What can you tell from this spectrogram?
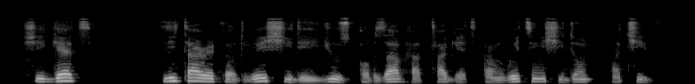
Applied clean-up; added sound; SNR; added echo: neural mask model DeepFilterNet 3.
